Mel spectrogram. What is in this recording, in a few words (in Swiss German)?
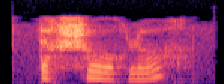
"scharlach", Bas Rhin; medecine; scarlatine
